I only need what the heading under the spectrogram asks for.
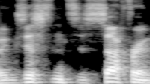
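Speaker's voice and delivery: ordinary talk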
